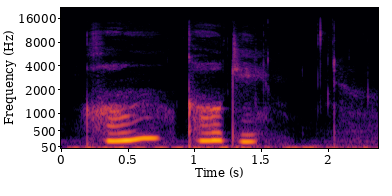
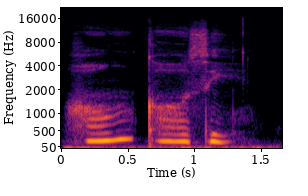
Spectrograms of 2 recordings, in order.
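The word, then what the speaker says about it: Không có gì: Hong Kogi. I also found on Google Translate it said Hong Kosi means you're welcome. Maybe it's like the different areas of Vietnam, different pronunciation.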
